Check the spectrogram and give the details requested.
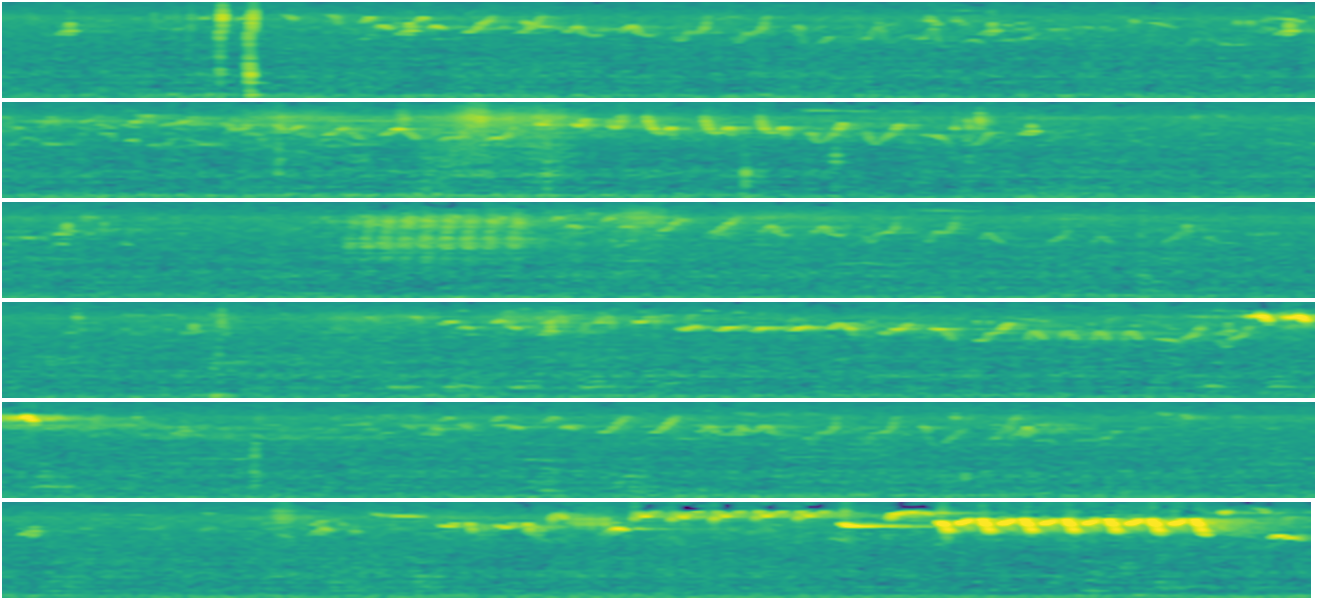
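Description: Small birds chirping and singing outdoors, scattered high notes throughout, with a louder burst of rapid high-pitched notes near the end.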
